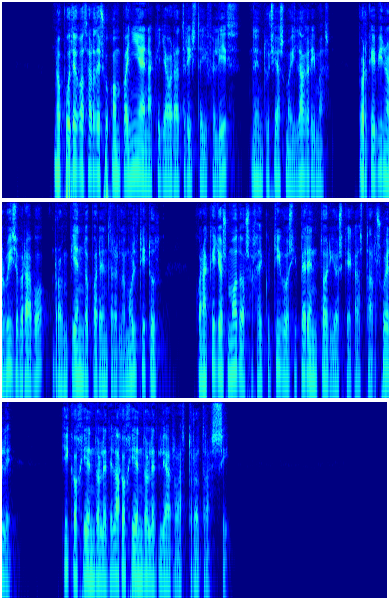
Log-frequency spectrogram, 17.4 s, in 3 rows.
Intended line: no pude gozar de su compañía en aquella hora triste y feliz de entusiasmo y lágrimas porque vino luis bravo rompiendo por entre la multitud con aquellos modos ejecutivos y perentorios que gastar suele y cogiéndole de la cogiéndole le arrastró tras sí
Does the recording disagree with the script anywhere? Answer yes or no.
no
